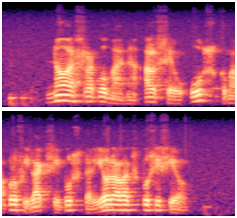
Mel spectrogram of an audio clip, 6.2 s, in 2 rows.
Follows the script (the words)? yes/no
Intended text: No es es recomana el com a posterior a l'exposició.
no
